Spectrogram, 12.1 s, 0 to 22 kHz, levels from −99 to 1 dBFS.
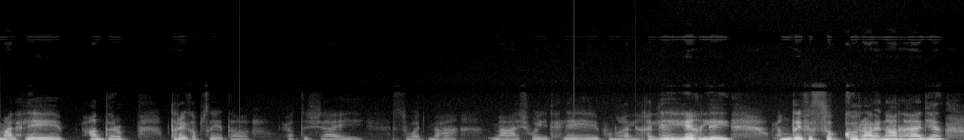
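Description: At 2.99 s, between "الحليب نحضره بطريقة" and "ونحط الشاي", there is a small forward jump in the speech, with no gap of silence. This is a dropped buffer (overrun), likely from the capture software failing to read its samples before the hardware overwrote them. About 40 ms of audio is lost, and the two sides are spliced together. A longer skip follows at 4.91 s, just after "ونحط الشاي", where roughly 150 ms disappears. Further skips of the same kind, each losing about 40 ms, occur at 7.17 s, 7.94 s and 11.56 s.

From 5.04 s to 8.15 s, the automatic gain rises. The input level drops by about 17 dB, and the gain control responds by slowly raising its gain by about 7 dB over roughly three seconds. Because the gain acts on the whole signal, the room noise swells along with the speech during this stretch. The level changes around 2 s and 8 s come from the talker moving relative to the microphone.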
